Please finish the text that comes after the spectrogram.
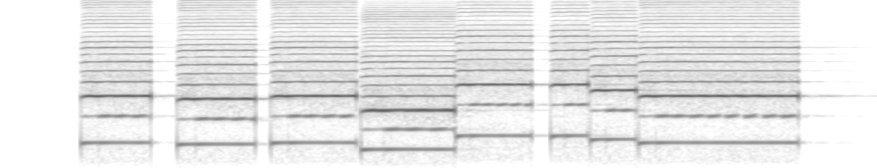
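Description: A chromatic harmonica plays a short melodic phrase from "God Defend New Zealand" of about nine clear, sustained notes, loud and close, with brief gaps between them and nothing else heard.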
